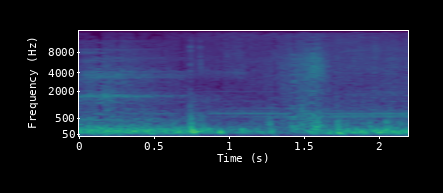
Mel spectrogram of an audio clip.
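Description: Faint low background rumble with a few soft, muffled knocks.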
